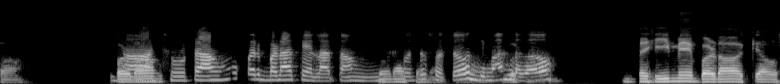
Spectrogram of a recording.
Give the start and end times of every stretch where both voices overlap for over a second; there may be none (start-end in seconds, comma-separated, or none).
3.8-5.5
